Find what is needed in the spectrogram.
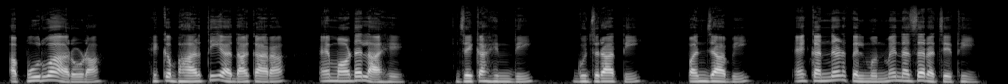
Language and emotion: Sindhi, neutral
